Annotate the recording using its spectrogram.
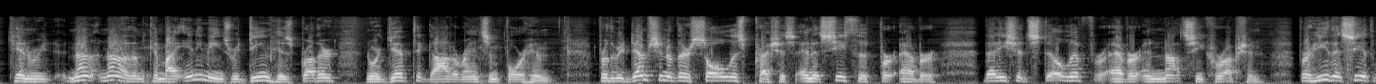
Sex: male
